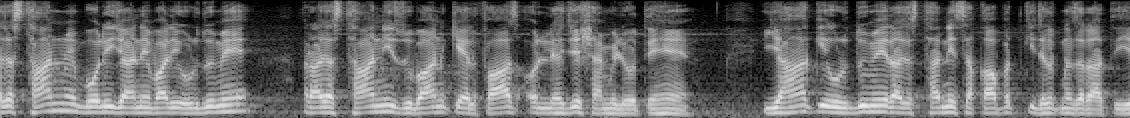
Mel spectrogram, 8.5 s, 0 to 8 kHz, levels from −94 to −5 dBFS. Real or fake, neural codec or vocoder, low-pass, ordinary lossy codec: real; none; none; none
